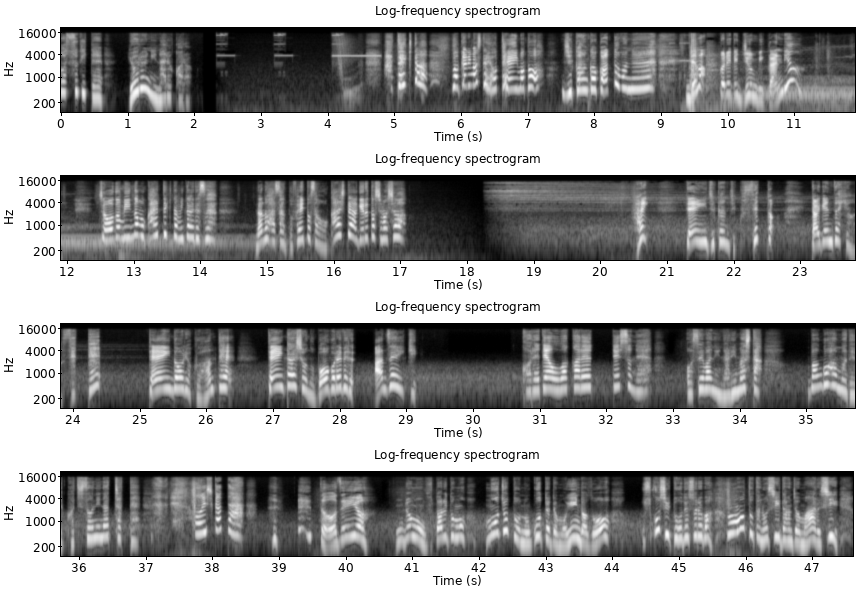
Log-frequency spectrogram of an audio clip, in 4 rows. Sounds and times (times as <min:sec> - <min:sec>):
Speech: 0:00.0 - 0:02.0, 0:04.9 - 0:11.2, 0:12.4 - 0:17.1, 0:20.5 - 0:24.4, 0:25.2 - 0:29.2, 0:30.8 - 0:34.4, 0:35.0 - 0:37.0, 0:37.7 - 0:47.6.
